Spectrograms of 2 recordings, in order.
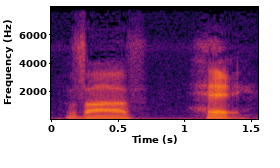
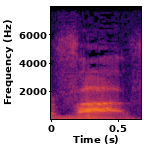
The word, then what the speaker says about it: ו: In modern Hebrew, the sixth letter of the alphabet is the letter vav, which has a v sound. however, can also take on the O or the U vowel sounds. There is some controversy over this and that there are those who believe that in ancient times, this letter was the letter W and had a W sound along with the O and the U.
